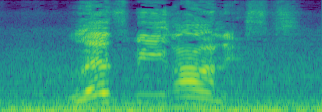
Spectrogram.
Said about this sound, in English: Traffic, y'all. Y'all know I'm in the car and y'all in the car with me.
